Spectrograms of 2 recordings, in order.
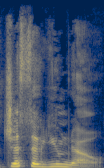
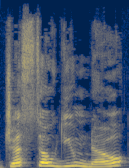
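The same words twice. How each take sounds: First: Said in the usual way. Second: Louder, slower, each word laid down; a slow, pointed warning; firm warning. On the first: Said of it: "she goes". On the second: Retold or imitated. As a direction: tell her straight so she hears it. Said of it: "But I was like".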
